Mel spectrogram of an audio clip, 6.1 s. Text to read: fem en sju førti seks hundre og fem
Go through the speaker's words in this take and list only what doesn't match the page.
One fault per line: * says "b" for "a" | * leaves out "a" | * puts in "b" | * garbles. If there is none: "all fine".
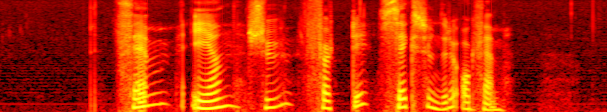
all fine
